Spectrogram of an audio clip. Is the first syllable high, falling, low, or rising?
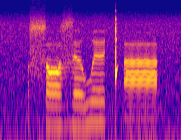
high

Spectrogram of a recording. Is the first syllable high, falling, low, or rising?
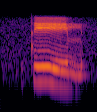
falling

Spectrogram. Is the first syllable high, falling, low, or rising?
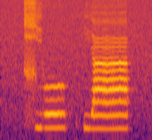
high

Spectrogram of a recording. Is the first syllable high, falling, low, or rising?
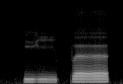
low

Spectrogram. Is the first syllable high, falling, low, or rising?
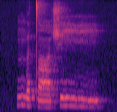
high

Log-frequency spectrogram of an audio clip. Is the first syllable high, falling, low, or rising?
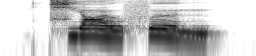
falling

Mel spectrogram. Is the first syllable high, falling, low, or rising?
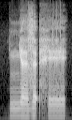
low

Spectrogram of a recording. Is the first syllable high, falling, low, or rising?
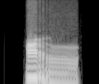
high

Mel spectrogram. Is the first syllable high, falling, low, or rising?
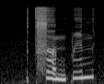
low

